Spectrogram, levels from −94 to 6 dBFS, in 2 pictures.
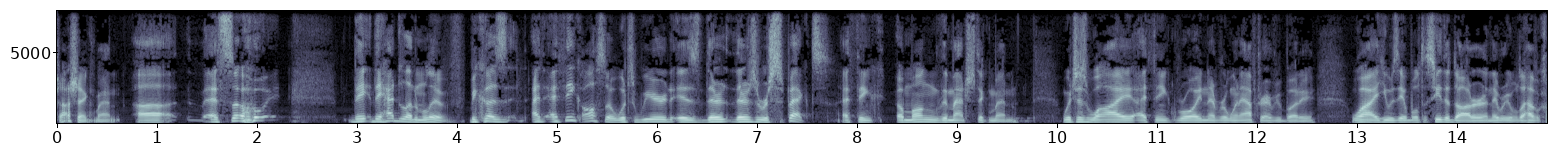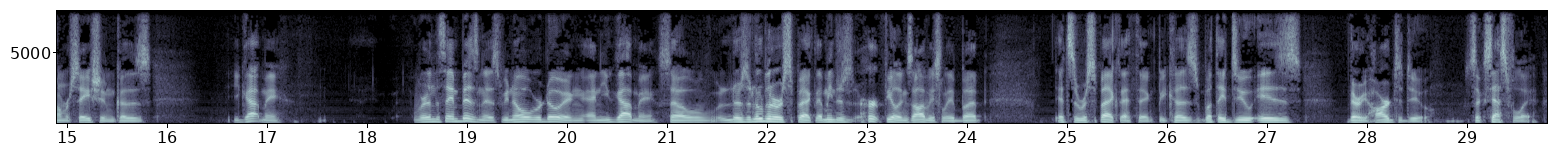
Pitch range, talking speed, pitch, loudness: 105-140 Hz, 205 wpm, 120 Hz, -19 LUFS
